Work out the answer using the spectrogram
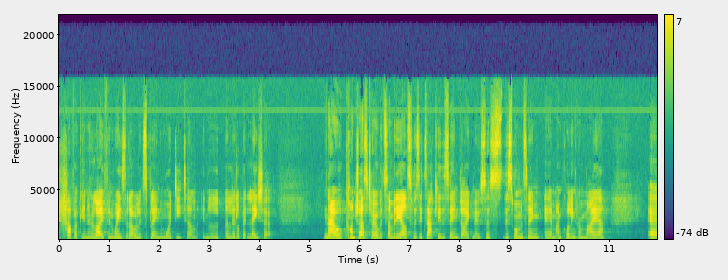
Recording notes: Recorded at The Tabernacle in London in April 2018.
